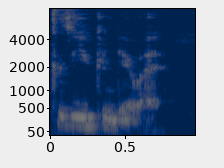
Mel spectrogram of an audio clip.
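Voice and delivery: very quiet, soft, gentle, hushed delivery. Retelling an athlete's words said into the camera: imitating someone speaking softly. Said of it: "he said it so softly".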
